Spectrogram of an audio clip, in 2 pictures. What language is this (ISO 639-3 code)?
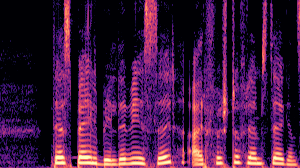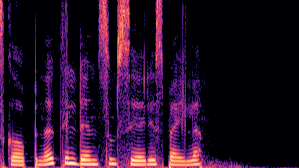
nor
